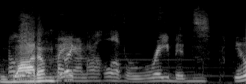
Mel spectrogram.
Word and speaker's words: Rabbids: You mean rabids? Raving Mayro? Rabbids. That's Hey guys, you like rabids? I love- Wadham? Man, I love Rabbids.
